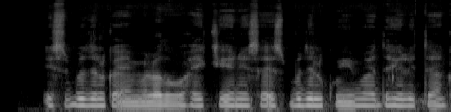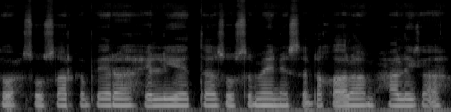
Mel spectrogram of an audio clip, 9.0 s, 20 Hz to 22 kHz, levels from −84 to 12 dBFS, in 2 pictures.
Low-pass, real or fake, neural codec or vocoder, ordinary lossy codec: none; real; none; none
